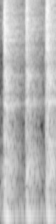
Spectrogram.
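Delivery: T as soft voiceless clicks of air; unvoiced T. Shown as a demonstration. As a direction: make only the T sound, without any voice. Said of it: "One's unvoiced".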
